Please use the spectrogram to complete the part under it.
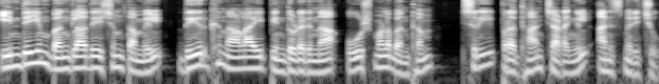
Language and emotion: Malayalam, neutral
